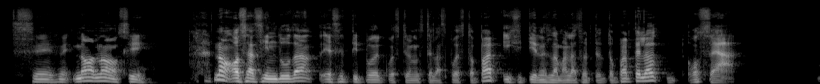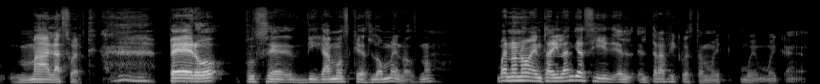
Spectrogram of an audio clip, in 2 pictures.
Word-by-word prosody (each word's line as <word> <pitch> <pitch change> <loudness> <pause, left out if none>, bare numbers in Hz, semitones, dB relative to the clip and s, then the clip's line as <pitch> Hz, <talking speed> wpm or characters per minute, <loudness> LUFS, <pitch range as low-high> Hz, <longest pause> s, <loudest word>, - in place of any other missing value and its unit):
Sí 120 -3 -9
sí. 115 +1 -12
No 160 +5 -1
no, 155 -4 -2
sí. 115 -6 -8 0.6
No, - - +1
o 150 - +5
sea, 145 -1 0
sin 135 -2 -1
duda 140 +5 -2
ese 120 +1 -9
tipo 110 -1 -10
de 105 - -8
cuestiones 95 0 -15
te 90 - -13
las 85 - -14
puedes - - -14
topar, - - -5
y 115 -1 -8
si 105 -2 -14
tienes 105 0 -7
la 100 -1 -7
mala 95 -1 -9
suerte 95 -2 -15
de - - -22
topártelo, 160 - -4 0.2
o - - -11
sea, - - -3 0.9
mala 110 +2 +3
suerte. - - -8 0.7
Pero, 150 0 +9
pues, 130 +1 -6
eh, 120 -3 -1
digamos 125 +5 -2
que 120 - -5
es 115 0 -7
lo 120 0 -3
menos, 135 -7 -6
¿no? 135 +3 -11 0.6
Bueno, 180 +3 +4
no, 180 0 +4
en 160 -2 +3
Tailandia 165 +4 +3
sí, 155 -5 -3
el 120 -2 -5
el 115 -1 -12
tráfico 130 -3 -8
está 105 -2 -14
muy 95 0 -14
muy 100 -4 -16
muy - - -17
cañón. - - -21
120 Hz, 190 wpm, -24 LUFS, 110-145 Hz, 0.9 s, Pero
